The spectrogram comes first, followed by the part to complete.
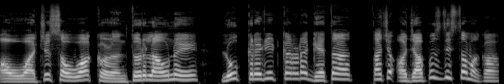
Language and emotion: Goan Konkani, surprised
